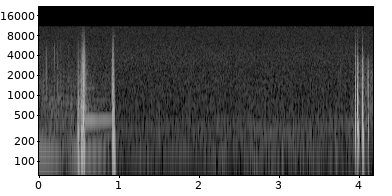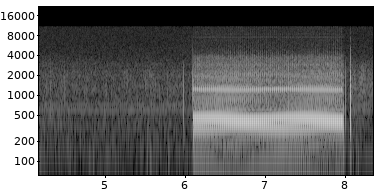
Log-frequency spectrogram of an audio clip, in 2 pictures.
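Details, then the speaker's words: No.1 crossbar office, Belle Harbor, Queens, 1974 home-phone recording of a call routed through a single crossbar tandem: a couple of sharp relay clicks, a pause, another click burst, then steady ringback; normal call progress. "when it's going through a single crossbar tandem like the ones we've heard it can sound like this"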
